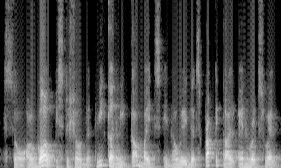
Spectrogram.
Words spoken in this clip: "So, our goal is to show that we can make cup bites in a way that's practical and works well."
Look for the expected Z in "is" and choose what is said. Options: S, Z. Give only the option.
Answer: S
